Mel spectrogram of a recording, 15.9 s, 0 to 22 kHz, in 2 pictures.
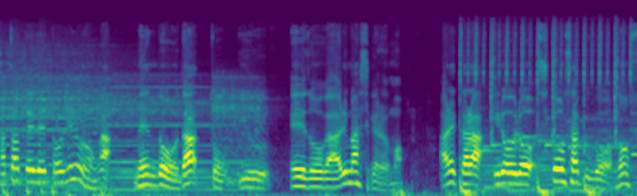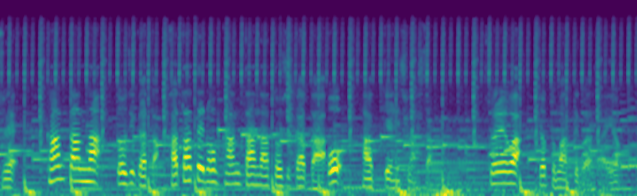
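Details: Aphasia with right hemiplegia in a Japanese-speaking male after a cerebral hemorrhage on 29 April 2020.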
